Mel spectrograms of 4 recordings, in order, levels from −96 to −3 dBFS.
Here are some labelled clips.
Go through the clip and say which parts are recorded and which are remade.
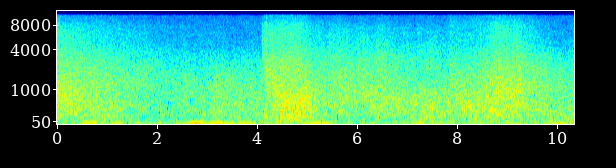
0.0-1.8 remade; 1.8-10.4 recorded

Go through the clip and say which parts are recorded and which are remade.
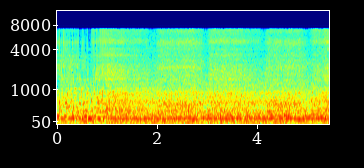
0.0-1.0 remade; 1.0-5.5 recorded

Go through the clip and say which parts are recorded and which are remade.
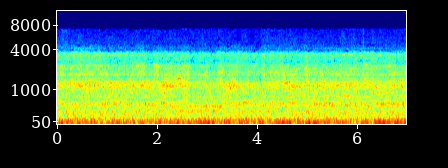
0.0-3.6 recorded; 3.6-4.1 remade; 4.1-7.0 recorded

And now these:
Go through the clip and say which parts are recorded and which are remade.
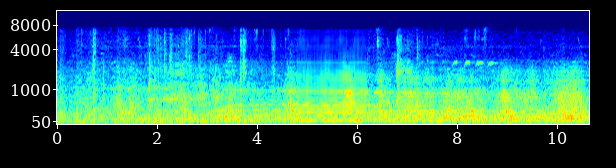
0.0-4.8 recorded; 4.8-6.2 remade; 6.2-10.7 recorded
